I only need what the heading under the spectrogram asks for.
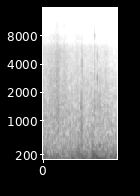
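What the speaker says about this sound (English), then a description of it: "It's windy, but it's coming in off the land" Wind blowing steadily across a microphone on the coast, a loud continuous buffeting rumble with no other sounds standing out.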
